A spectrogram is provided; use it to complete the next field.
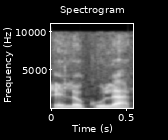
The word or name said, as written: eyecup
